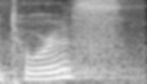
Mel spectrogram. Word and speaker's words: Torres: descent and Mexican descent hence I say my name is Teresa Taurus which is maybe the most American way to pronounce this name so if you come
